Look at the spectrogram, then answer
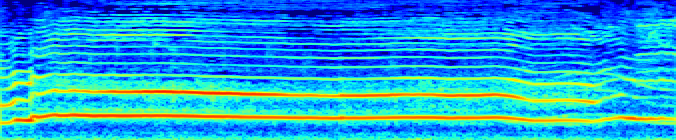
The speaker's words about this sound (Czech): Pepa najde nějaký super, super jingle s nějakým vlčím zavitím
